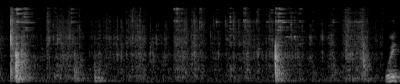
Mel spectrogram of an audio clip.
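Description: Small hard parts and tools being handled on a chainsaw. A sharp knock comes right at the start, then light metallic jangling and clicking, with one sharper click about three-quarters through.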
